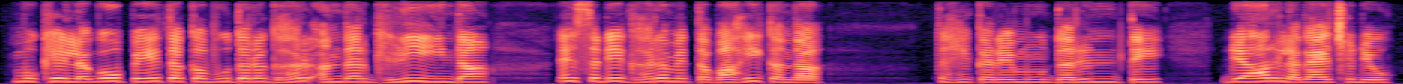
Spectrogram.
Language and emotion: Sindhi, fearful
